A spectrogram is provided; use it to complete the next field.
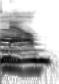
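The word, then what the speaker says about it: PNAU: australian dance act now i feel like the p is silent and then it's just now uh but you know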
